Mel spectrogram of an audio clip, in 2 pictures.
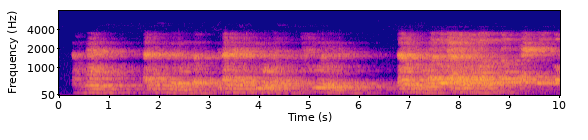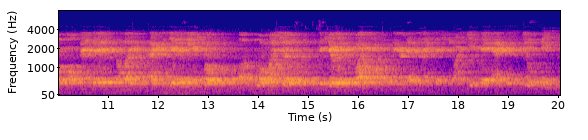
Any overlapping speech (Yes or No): Yes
